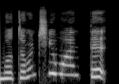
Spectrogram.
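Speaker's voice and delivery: high-pitched judgmental leading question; mock pushy questioning. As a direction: imitate someone second-guessing, voice jumping up high. Voicing a judgmental question to reject.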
